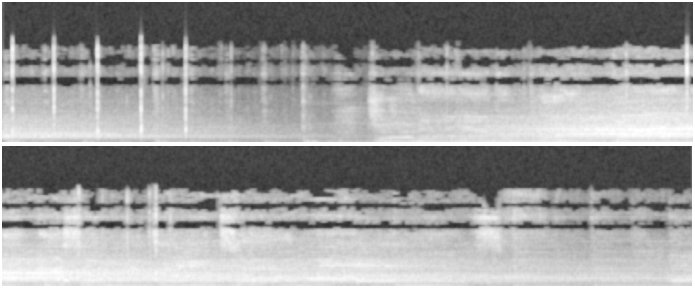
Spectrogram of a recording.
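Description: A large arena crowd cheering and screaming, dying down over the first two seconds; then an acoustic guitar starts playing chords about three seconds in and keeps going, with the crowd still cheering over it.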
